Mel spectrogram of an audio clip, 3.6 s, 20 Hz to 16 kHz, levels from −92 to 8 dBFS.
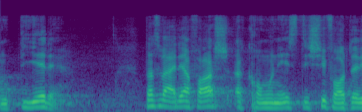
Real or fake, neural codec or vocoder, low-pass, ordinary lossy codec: fake; vocoder, 22.05 kHz, 80 mel bands, Vocos; 9.9 kHz; none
